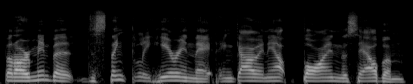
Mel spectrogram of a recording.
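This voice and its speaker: Smooth, higher-voiced middle-aged man chatting. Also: dry recording, clean studio sound. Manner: halting, repeats words and stumbles. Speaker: host of a music album show. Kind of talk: casual chat, personal reminiscence.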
